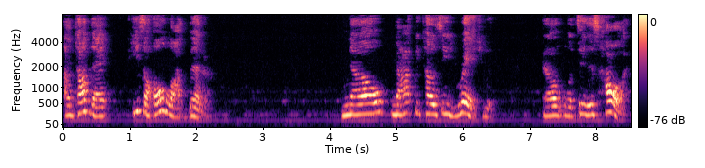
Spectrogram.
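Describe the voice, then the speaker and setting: A woman's voice: a little high, slow pace, long pauses, dark tone. A woman playing an indignant young woman scolding someone over the phone in an amateur solo drama, emphatic and repeating her phrases. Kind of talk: amateur solo acted monologue, one side of a phone argument. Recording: roomy echoing home recording.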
